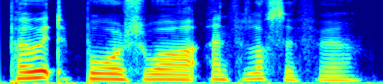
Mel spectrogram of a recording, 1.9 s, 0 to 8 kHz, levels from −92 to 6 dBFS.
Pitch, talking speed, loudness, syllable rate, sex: 180 Hz, 125 wpm, -19 LUFS, 4.8 syllables/s, female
